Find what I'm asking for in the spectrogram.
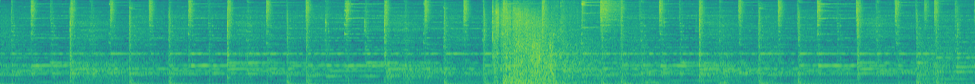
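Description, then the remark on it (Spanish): A loud explosion of a detonated package bursts out midway and rumbles for about a second, amid a steady series of sharper bangs and cracks throughout, with no voices. “El paquete final está listo para detonar.”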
